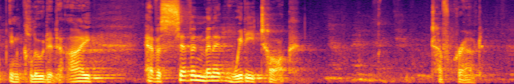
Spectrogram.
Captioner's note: crowd laughs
